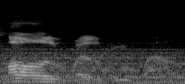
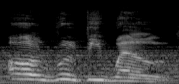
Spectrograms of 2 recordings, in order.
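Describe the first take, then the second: First: The voice is low and flat in pitch. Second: The voice is high-pitched and slightly manic. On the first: "in a low, monotone voice" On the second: "the voice rising uh, into a slight manic pitch"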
